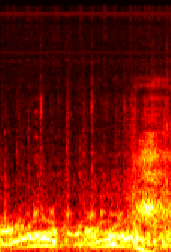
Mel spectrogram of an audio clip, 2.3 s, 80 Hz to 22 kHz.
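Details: Racing pigeons in a young-bird loft in Poland during pairing in the 2023 season, indoors. Low wavering cooing from several birds overlapping continuously, with a brief rustle near the end.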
